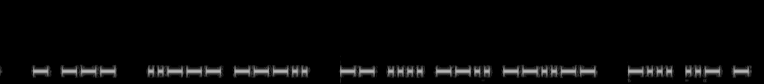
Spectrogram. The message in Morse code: TO 28 MHZ, BUT

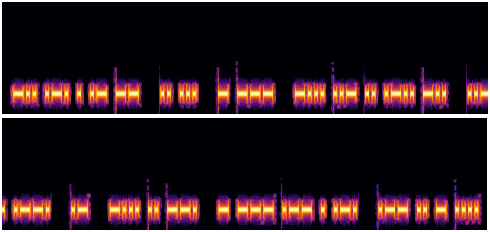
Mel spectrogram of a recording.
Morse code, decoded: DREAM IS TO BUILD UP A BIG TOWER WITH

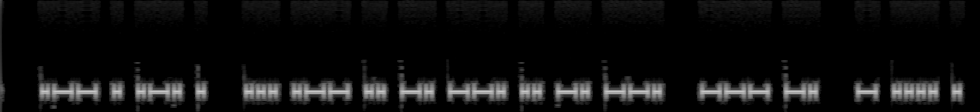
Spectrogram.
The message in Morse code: WERE SWINGING ON THE

